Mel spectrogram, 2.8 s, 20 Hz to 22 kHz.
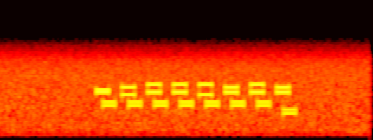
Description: Multi-frequency trunk signalling (R2, with the far end's replies), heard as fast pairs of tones, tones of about 100 ms, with phone line noise. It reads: 34887585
